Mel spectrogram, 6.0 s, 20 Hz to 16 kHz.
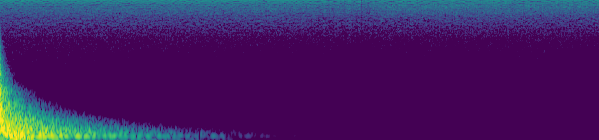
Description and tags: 222065 Tom RoomHighReso 11
One of several versionos of a tom drum created using a portion of this sound
which was processed in Reason: EQ, filter and then a room reverb with a small size and very high duration to simulate a tom drum resonating after being struck.
I left the sounds very long, so that people can trim them to taste - it is easier to make them shorter than it would be to make them longer.
All the sounds in this pack with a name containing "Tom_RoomHighReso" were created in the same way, just with different settings.
dare-26, drum, image-to-sound, processed, Reason, tom, tom-drum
